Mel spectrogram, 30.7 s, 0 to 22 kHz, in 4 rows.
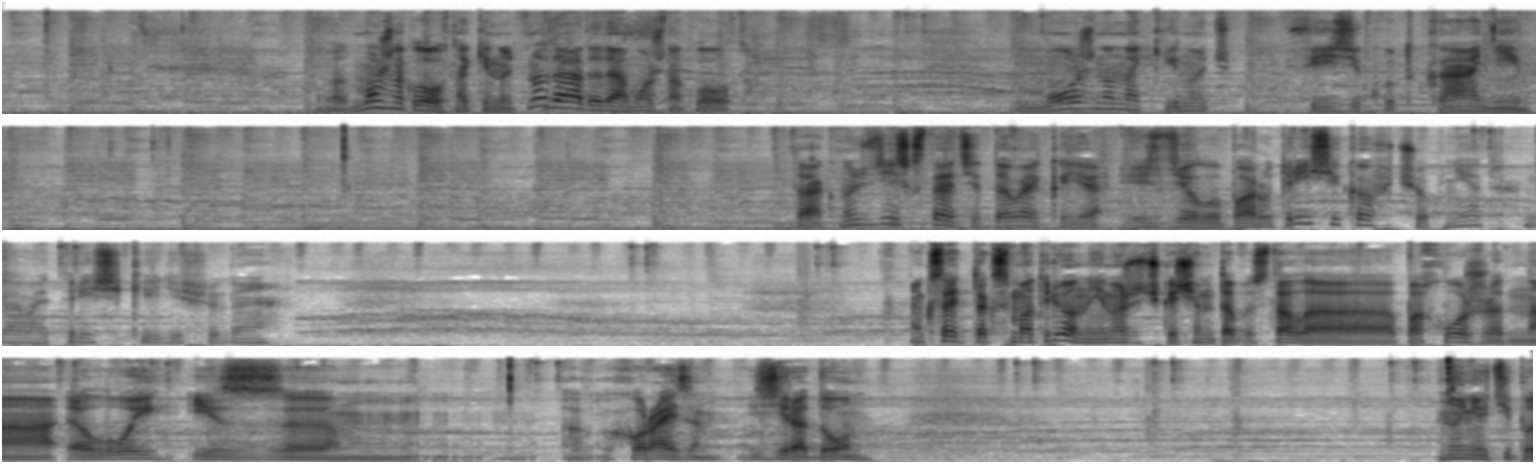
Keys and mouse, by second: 0.0-30.6 typing, 0.4 middle click, 2.6 middle click, 8.2 click, 8.3 middle click, 12.6 click, 19.4 click, 28.7 click.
